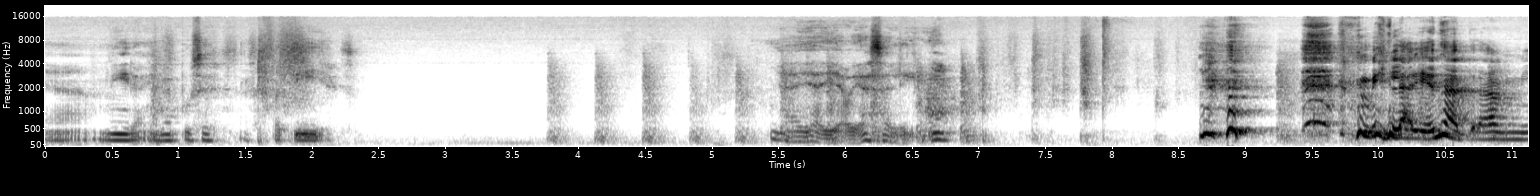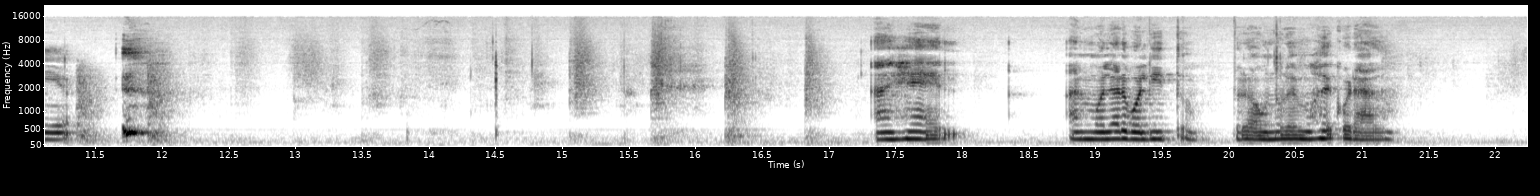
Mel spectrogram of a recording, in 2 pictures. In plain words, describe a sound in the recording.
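A woman speaks close by, casually.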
